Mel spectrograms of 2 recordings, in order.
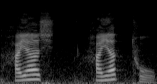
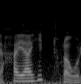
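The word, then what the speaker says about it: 隼人: 자, 이때 가까이에서 중왕자를 가까이 섬기는 준인이 있었는데 준인이라는 것은요 고대 일본 하야토 혹은 이제 하야히토라고 읽는데요.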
